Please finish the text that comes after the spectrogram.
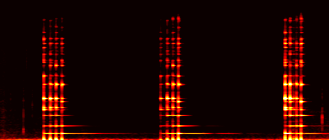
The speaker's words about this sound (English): As he waits for you to get the green liquid, he taps his nails on the side of a glass beaker.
